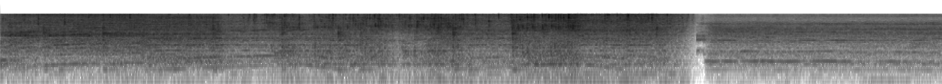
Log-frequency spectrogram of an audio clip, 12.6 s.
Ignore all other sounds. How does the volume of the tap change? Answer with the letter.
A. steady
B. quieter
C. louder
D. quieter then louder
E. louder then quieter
C.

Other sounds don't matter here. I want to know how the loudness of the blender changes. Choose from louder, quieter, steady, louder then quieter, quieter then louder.
quieter.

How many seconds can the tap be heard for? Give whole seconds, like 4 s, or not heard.
9 s.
